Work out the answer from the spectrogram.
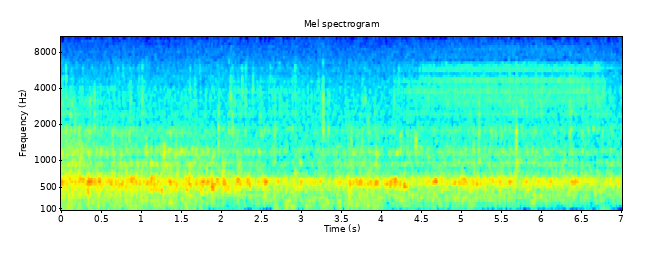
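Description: Steady underwater ambience sound bed: a continuous, even rush of water noise that does not change.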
